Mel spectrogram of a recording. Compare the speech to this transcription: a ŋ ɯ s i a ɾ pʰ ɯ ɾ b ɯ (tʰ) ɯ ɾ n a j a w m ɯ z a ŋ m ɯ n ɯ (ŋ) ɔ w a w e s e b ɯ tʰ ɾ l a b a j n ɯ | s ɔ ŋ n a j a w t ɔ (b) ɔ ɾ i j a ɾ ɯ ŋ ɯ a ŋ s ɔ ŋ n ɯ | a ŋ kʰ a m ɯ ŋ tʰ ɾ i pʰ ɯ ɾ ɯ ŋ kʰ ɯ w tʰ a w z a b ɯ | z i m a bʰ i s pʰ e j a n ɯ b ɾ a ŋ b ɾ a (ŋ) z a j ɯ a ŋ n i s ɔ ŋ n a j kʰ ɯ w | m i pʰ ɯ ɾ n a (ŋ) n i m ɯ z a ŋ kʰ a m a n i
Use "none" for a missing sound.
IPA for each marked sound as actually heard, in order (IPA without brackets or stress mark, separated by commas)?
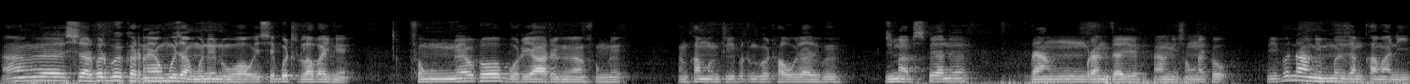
kʰ, n, b, ŋ, ŋ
